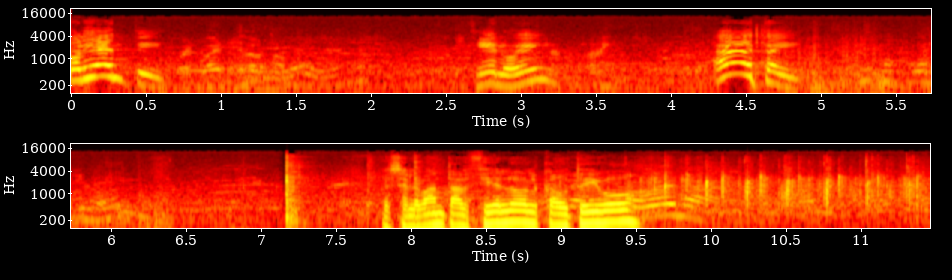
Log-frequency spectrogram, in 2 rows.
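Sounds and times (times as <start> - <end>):
speech: 0.0 - 1.8, 2.7 - 6.3, 7.8 - 9.7
audience applause: 8.8 - 11.4.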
